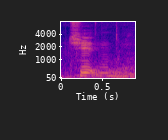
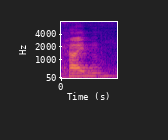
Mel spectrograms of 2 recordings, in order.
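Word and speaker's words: chitin: We're also going to need a lot of chitten or kiten, however you want to pronounce it. I've heard it pronounced both ways.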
